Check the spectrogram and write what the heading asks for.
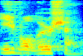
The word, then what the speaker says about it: evolution: at the study of evolution, and it's actually E, not Ev, like the British say evolution.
